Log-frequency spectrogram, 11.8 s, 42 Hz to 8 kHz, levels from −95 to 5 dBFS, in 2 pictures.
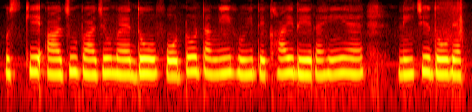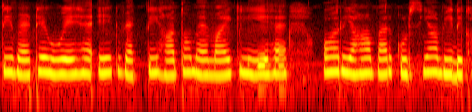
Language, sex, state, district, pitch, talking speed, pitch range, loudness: Hindi, female, Bihar, Bhagalpur, 255 Hz, 155 wpm, 245-265 Hz, -26 LUFS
